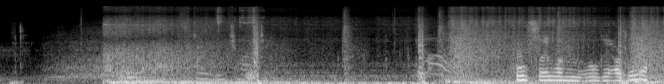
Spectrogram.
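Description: A magic spell whooshes and crackles loudly.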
